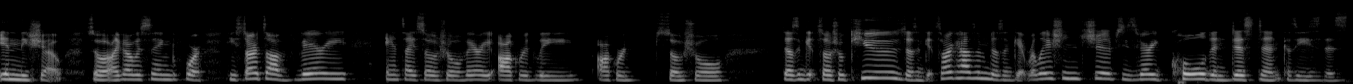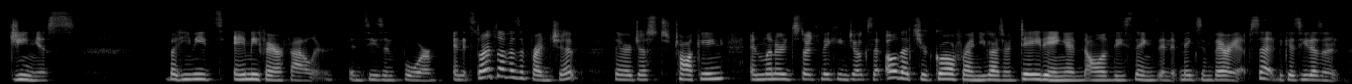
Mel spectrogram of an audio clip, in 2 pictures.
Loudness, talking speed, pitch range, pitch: -33 LUFS, 185 wpm, 205-245 Hz, 220 Hz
